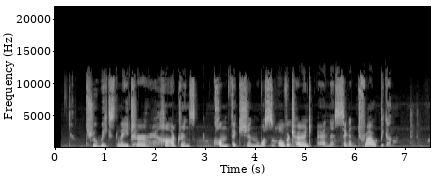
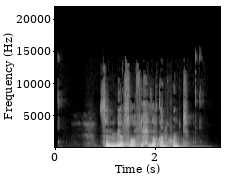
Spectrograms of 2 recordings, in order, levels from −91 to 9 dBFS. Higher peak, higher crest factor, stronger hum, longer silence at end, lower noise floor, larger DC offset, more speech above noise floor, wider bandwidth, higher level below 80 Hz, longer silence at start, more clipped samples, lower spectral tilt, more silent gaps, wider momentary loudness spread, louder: about the same, -2 dBFS vs 0 dBFS; about the same, 22 dB vs 18 dB; neither; second, 0 s vs 0.65 s; second, -48 dBFS vs -64 dBFS; neither; second, 26 dB vs 48 dB; second, 12.5 kHz vs 15 kHz; second, -60 dBFS vs -54 dBFS; second, 0.25 s vs 0.9 s; neither; second, -4 dB/octave vs -7 dB/octave; neither; second, 9 LU vs 12 LU; second, -22 LUFS vs -16 LUFS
